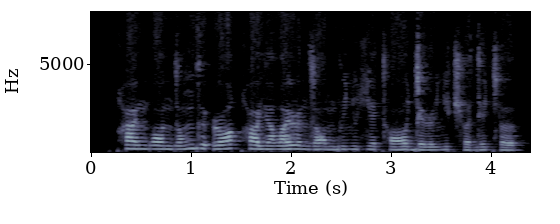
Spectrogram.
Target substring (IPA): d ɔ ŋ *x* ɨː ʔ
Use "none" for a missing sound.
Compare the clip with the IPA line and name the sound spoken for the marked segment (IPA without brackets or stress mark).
ɡ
